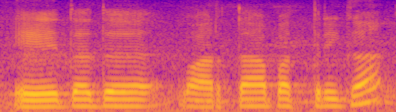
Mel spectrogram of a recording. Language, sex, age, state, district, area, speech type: Sanskrit, female, 18-30, Kerala, Thrissur, urban, spontaneous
